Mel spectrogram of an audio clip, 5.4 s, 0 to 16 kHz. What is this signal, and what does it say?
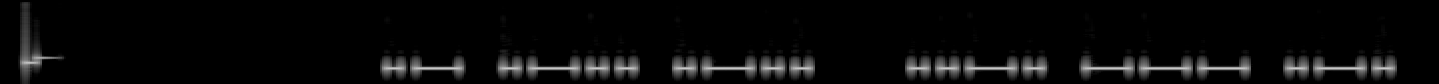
Morse code, heard as a keyed tone, about 22 wpm, 700 Hz. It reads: ALL FOR
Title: Sentences from Top 1000 Words - Review Part 2 - 22wpm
